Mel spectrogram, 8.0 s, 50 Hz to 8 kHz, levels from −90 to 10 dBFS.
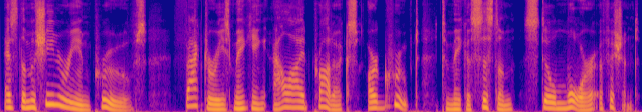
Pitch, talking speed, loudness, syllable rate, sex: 160 Hz, 125 wpm, -17 LUFS, 4.6 syllables/s, male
